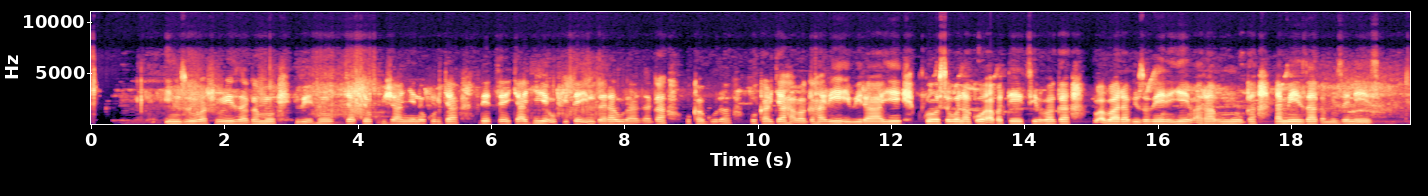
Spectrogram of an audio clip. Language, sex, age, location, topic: Kinyarwanda, female, 18-24, Musanze, finance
